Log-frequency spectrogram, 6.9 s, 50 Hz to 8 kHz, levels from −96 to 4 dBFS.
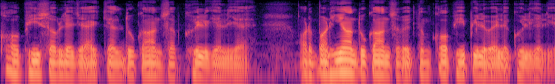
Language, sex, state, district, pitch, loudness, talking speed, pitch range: Maithili, male, Bihar, Saharsa, 95 Hz, -21 LUFS, 155 wpm, 90-95 Hz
